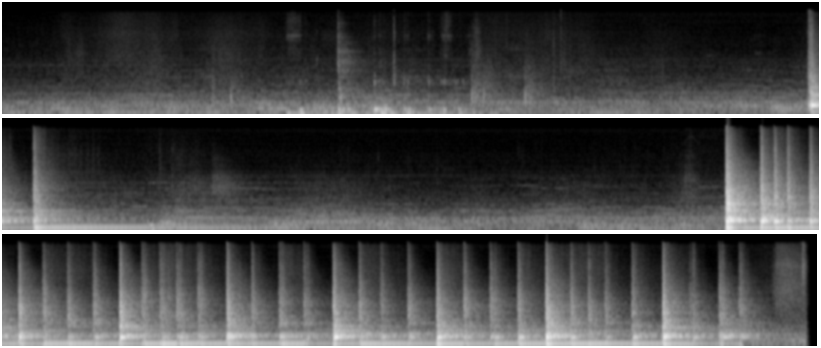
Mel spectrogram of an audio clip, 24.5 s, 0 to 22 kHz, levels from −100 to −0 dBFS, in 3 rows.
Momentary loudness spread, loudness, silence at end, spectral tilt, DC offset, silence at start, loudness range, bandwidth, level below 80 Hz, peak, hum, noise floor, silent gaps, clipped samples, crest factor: 25 LU; -22 LUFS; 0.1 s; -6.5 dB/octave; under 0.1%; 1.1 s; 22 LU; 16 kHz; -32 dBFS; 0 dBFS; none; -53 dBFS; none; under 0.1%; 24 dB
